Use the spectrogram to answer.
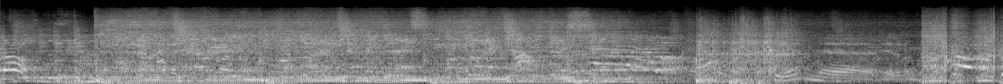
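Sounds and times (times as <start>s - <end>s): barbell landing thud: 7.0s - 8.0s.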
